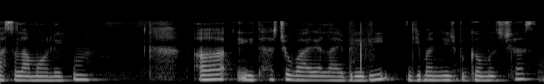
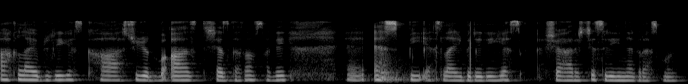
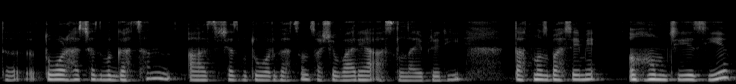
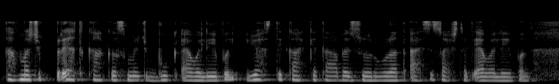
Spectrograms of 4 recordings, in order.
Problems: background sounds at intervals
